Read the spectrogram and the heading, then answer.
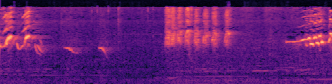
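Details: White-rumped shama song used as a lure to provoke other birds into answering. Bright twisting whistled notes open the phrase, followed by two short down-slurred whistles, a burst of rapid buzzy chattering, then more looping whistles.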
